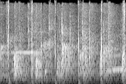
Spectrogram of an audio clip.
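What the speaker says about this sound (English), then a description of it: "with a huge round of applause, let's welcome our guest" A studio audience claps to welcome a guest onto a talk show, with sparse, uneven claps and voices talking over them.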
